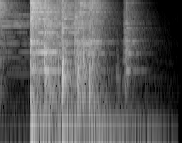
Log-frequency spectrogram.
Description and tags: spoon falling onto the working top
cutlery, percussion, fall, spoon, bang, crash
